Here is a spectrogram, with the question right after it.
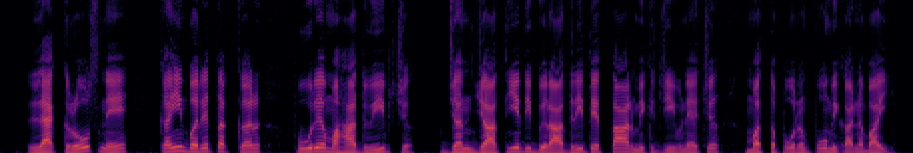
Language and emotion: Dogri, neutral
